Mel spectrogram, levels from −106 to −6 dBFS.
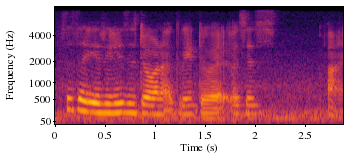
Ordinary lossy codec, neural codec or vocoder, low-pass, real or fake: none; none; 7.2 kHz; real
